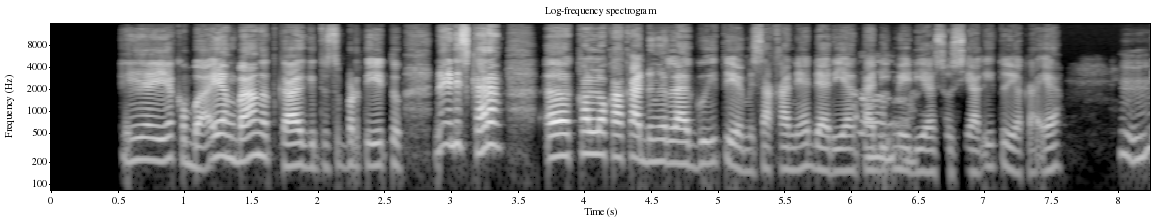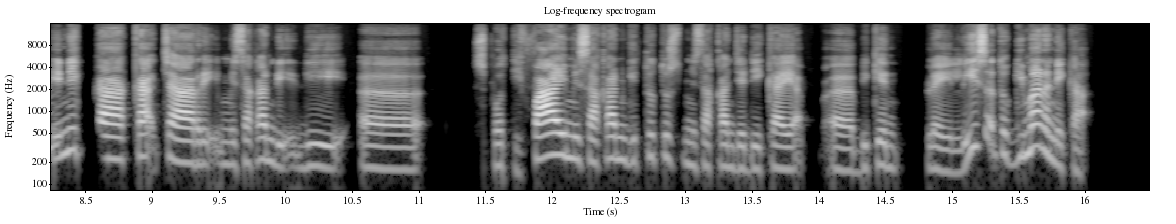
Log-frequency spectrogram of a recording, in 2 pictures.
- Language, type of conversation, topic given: Indonesian, podcast, Bagaimana media sosial mengubah cara kita menikmati musik?
- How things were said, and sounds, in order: none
